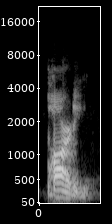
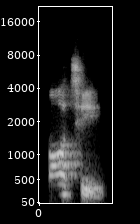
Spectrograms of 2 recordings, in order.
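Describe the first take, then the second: First: The t is a quick tap like a Spanish r. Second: The t is a fully released, clear t sound. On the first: "Como la R del español" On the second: "in British English, they always pronounce the T"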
